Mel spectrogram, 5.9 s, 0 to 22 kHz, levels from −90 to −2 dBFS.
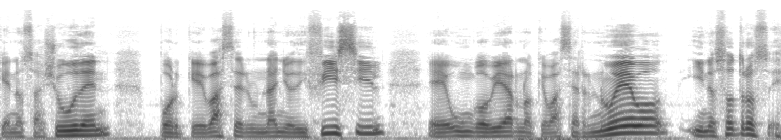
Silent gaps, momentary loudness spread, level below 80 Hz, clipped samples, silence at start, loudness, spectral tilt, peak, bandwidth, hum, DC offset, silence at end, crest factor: none; 13 LU; -54 dBFS; under 0.1%; 0 s; -30 LUFS; -5 dB/octave; -12 dBFS; 15.5 kHz; none; under 0.1%; 0 s; 18 dB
